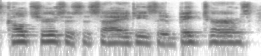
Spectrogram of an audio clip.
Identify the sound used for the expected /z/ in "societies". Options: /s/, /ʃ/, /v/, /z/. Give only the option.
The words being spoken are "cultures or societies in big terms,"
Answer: /z/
